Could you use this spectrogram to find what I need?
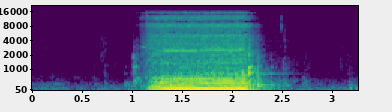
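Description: A sewing machine whirs steadily for a moment.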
